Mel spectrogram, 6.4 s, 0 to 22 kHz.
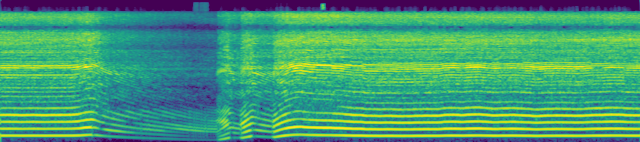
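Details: Ported Holtzfforma 395 chainsaw, very quiet: screams at high revs, drops under load and recovers, faint hiss from muffler; owner suspects muffler isn't flowing enough, unconfirmed.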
